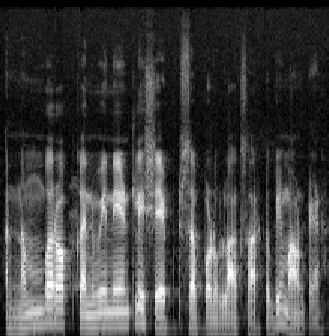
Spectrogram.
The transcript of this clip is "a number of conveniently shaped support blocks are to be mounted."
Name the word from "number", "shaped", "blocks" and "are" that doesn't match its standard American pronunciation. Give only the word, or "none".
none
